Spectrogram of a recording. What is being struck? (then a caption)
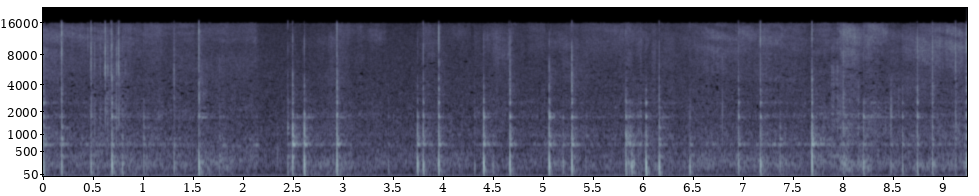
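Wooden butcher block board. Long acrylic nails tap and scratch across the solid, light wooden surface of a butcher block board. Many sharp, dry clicks with almost no ring stand out over a soft, continuous scratching hiss, with a faint steady mid tone underneath.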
